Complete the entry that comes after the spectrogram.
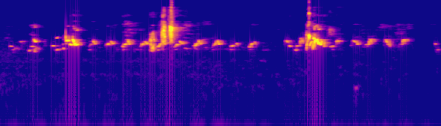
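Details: Sooty-headed bulbul in full 'gacor' song for tutoring other birds: a long, rapid string of short high chips and twitters, rising into two louder, harsher bursts near two and four seconds, with a clean, quiet background.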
